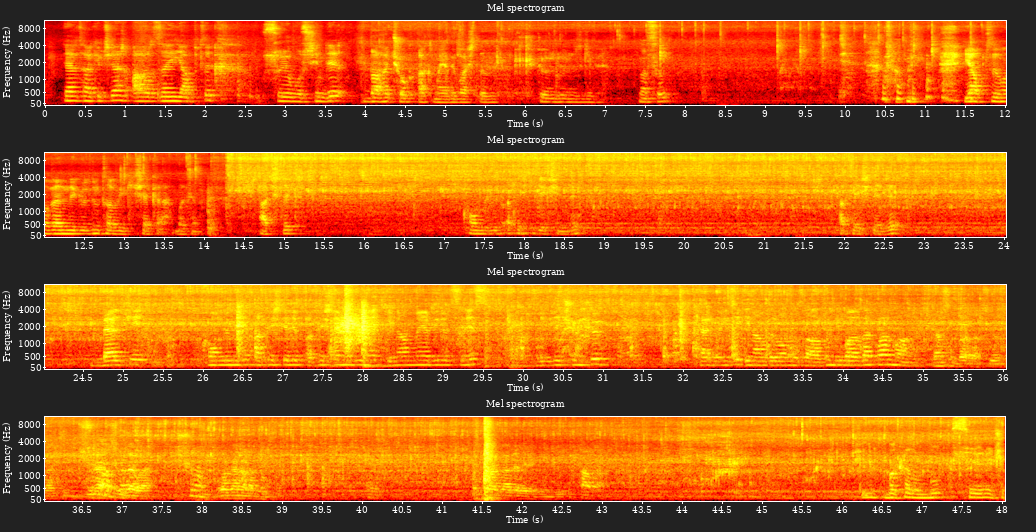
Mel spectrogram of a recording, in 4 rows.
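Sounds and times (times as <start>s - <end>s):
faucet running into sink: 4.1s - 48.0s.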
